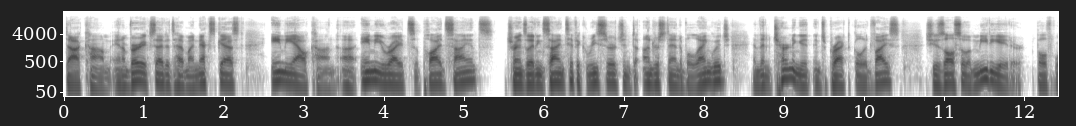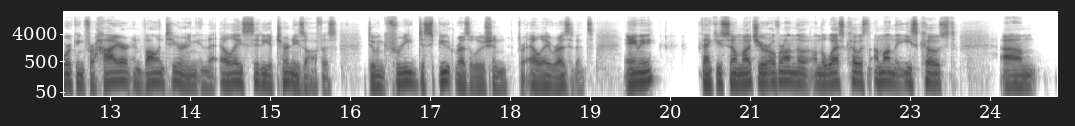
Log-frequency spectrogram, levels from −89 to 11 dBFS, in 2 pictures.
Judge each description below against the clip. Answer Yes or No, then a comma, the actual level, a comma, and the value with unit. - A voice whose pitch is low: Yes, low, 100 Hz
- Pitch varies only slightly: No, average, 3.3 semitones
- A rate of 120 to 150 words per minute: No, average, 180 wpm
